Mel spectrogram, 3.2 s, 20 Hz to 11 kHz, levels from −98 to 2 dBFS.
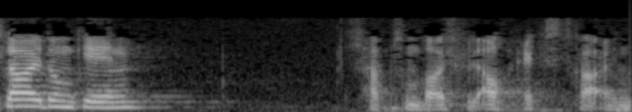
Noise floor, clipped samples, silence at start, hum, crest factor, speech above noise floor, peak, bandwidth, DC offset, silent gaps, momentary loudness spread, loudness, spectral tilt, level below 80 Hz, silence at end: -68 dBFS; under 0.1%; 0 s; none; 20 dB; 37 dB; -12 dBFS; 6.4 kHz; under 0.1%; none; 15 LU; -33 LUFS; -7 dB/octave; -62 dBFS; 0 s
